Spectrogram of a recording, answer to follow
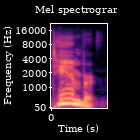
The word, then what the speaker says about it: timbre: 4 subscriber jm mentioned in the comments it's pronounced timbre i looked it up and son of a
